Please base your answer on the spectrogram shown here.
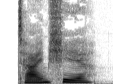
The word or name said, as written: timeshare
